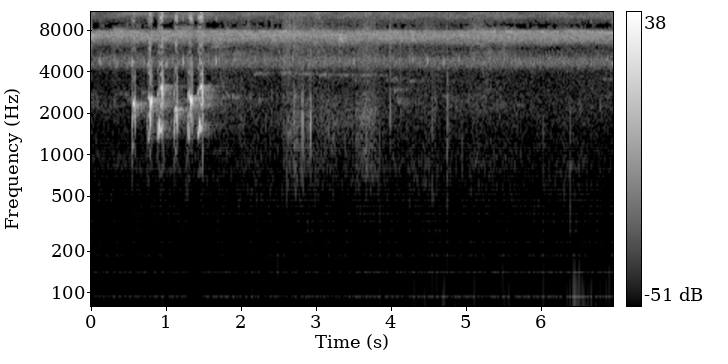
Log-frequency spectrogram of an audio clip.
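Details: Pied fantail from southern Thailand calling for a mate: a quick burst of about six squeaky, chirped notes in a little over a second, then near quiet. A steady high insect-like whine runs throughout.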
